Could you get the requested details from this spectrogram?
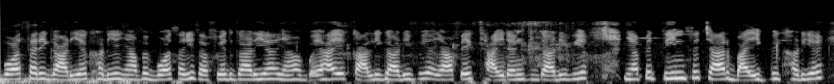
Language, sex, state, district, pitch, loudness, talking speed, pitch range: Hindi, female, Bihar, Gopalganj, 235 Hz, -14 LUFS, 250 wpm, 225-255 Hz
